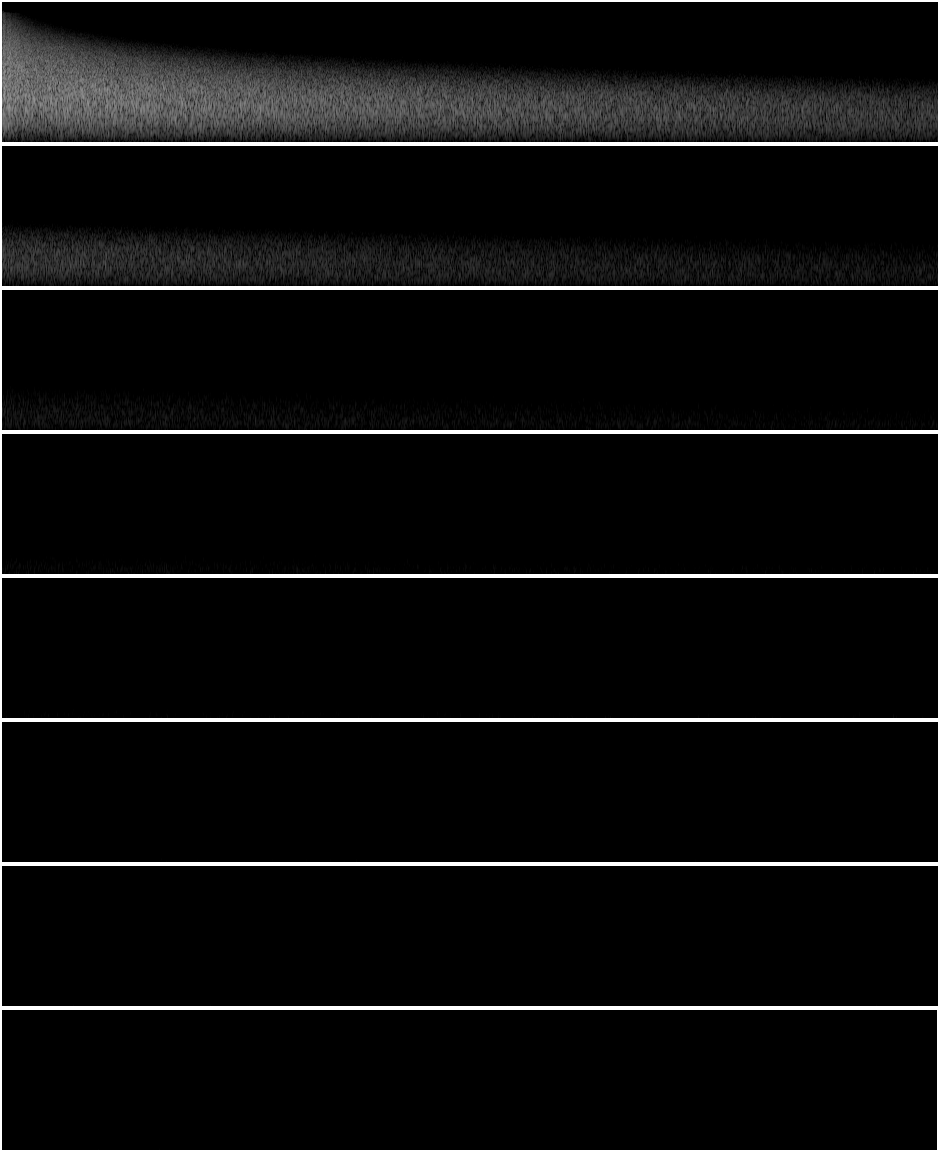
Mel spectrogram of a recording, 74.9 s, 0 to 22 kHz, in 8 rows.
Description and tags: Measured for Sonic Wonderland/The Sound Book, this is an uncompressed impulse response from the space which holds the Guinness World Record for the 'longest echo'. It is a WWII oil storage tank in Scotland. Impulse response measured using 1/4" measurement microphone and a starting pistol.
